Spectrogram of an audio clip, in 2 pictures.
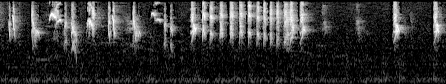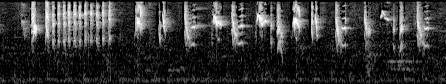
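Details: Long-tailed shrike (cendet) in sustained varied song: chattering high notes, two bursts of rapid harsh rattling trills, and a quiet pause in the middle before the scratchy chirping resumes.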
